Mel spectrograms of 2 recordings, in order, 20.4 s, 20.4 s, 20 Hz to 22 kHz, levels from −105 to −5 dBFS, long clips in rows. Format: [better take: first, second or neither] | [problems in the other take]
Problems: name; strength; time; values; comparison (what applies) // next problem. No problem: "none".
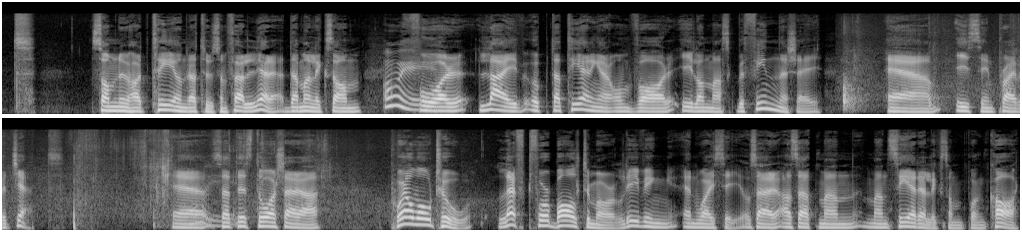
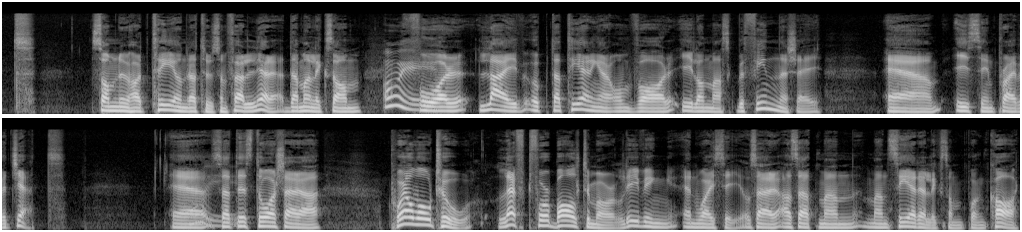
second | footsteps; faint; from 8.5 to 13 s; peak 10 dB below the speech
